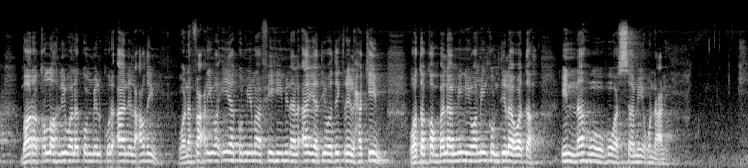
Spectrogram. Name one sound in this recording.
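A man preaches loudly and with passion into a microphone, his voice echoing in a hard room.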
